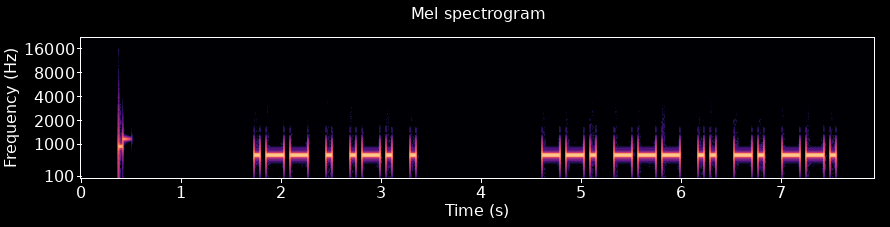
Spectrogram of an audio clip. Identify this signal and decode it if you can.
Morse code, heard as a keyed tone, about 20 wpm, 700 Hz. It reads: WERE GOING
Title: 3x Word-Spacing - Sets of 3 Words - 20wpm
